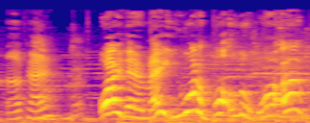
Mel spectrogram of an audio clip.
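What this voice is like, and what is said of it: Put-on English accent. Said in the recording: “Can you do the English accent again? Do the English accent.”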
